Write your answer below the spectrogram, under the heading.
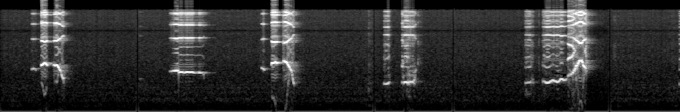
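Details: Pet cockatiel calling indoors: a scattered run of squeaky chirps and short upward-sweeping whistles, some thin and high and a few lower twittering notes, over a steady background hiss.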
